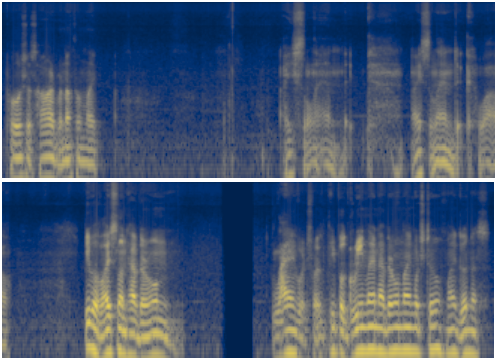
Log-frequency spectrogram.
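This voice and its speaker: A tired middle-aged man hosting a casual live stream, reading the chat aloud, relaxed and chatty and easily amazed. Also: deep voice, normal speed, pauses often.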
